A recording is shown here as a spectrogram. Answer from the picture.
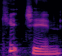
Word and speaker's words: kitchen: might be missing with the word kitchen is that the tea is silent okay see if you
